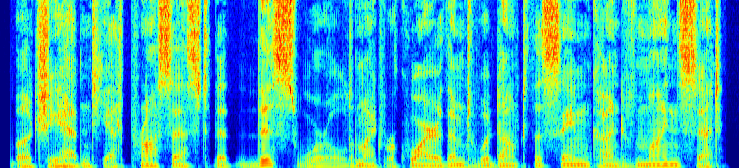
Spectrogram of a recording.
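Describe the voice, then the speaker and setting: Deep-voiced man narrating a fantasy audiobook. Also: steady tone, unhurried, no room sound, clean studio sound. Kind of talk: scripted fantasy fiction narration. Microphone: close studio mic, dry booth.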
